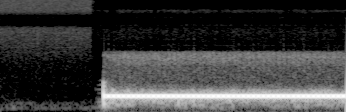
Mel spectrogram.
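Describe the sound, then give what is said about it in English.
A steady telephone dial tone hums for just over a second as a phone call is placed, one unbroken, fairly loud note that starts and stops abruptly, with nothing else around it. “I need to make a phone call because there's a lady who needs to hear this chapter who has no idea of how important of a role she plays in the story.”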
